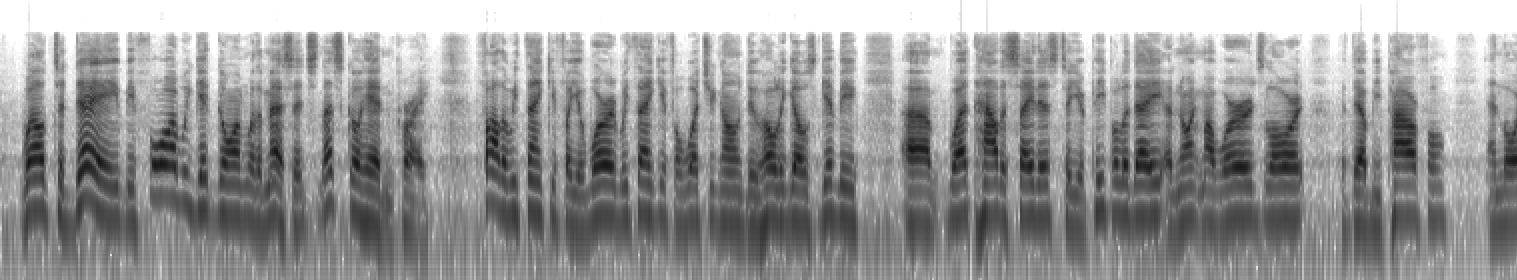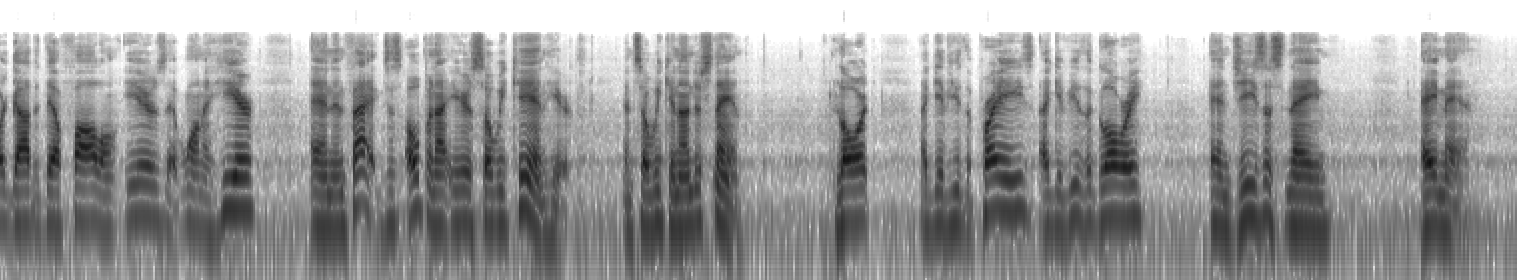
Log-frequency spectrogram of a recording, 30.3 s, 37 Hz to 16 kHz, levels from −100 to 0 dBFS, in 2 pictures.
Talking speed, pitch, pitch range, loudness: 190 wpm, 130 Hz, 120-145 Hz, -20 LUFS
